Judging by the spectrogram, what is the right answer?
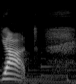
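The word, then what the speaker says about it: yacht: जी नहीं यहां पर सी एच साइलेंट है इसे पढ़ते हैं याच डी ई बीटी को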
